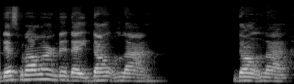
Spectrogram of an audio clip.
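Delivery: ordinary talk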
